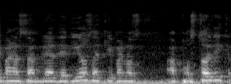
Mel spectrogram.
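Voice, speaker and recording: A man speaks at a very fast pace. Noticeable background noise runs behind him. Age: 60s. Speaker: pastor. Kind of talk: sermon. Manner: repetitive, emphatic preaching.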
